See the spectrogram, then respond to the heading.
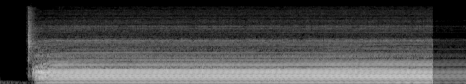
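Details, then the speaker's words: Hart cordless air compressor on its break-in test run: starts abruptly, then holds a steady, fairly quiet buzzing hum with no knocks or rattles. It ran about 40–45 minutes until the battery died. Normal running. "Not bad. You can hear me talking. There's that. So we'll go ahead and let it run for 30 minutes. Or when the battery dies. And it's really not that loud, so."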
